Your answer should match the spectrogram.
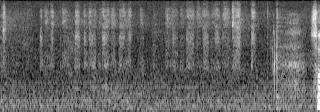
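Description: Felt-tip marker writing on paper: a run of faint, short scratchy strokes.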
